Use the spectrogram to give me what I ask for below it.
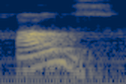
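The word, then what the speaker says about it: how's: হাউস, হাউস মানে ওখানে যে বাড়ি, বাড়ি একটা হাউস বলি না আমরা, সেই হাউসটাই বলবেন, উচ্চারণের সময় এটাই বলবেন।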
